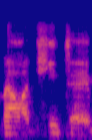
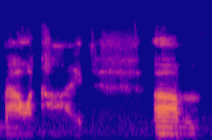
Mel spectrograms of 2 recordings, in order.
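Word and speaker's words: Malaquite: way south along Malakai beach i used to pronounce at malachy day but apparently it's pronounced malachite walk south away from the visitors center you'll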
